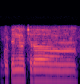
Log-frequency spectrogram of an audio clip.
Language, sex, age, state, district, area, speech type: Odia, male, 18-30, Odisha, Nuapada, urban, conversation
